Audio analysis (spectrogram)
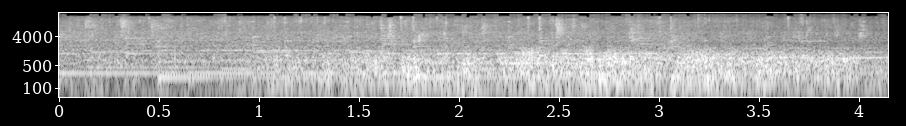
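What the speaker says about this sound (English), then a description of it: "it only takes a rumble of thunder and a summer rain shower" Thunder rumbling through a steady summer rain shower, the rain hissing continuously as the low rumble swells and rolls on throughout, with no voices.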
